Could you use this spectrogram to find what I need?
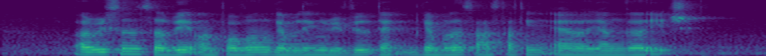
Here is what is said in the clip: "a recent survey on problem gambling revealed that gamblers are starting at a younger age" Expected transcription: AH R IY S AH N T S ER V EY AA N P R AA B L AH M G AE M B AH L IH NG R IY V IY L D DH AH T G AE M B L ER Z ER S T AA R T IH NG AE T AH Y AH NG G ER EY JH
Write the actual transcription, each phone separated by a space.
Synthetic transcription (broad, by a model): AH R IY S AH N S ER V EY AA N P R AA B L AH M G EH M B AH L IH NG R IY V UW D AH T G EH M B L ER S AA S T AA T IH NG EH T AH Y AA NG G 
